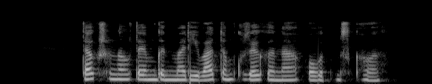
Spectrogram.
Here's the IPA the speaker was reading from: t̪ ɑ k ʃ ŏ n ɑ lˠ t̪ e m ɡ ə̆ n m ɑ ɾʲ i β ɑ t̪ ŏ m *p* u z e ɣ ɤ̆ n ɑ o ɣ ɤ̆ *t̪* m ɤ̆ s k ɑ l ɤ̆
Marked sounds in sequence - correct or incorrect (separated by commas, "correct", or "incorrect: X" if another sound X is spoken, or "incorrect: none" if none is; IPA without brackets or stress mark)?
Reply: incorrect: k, correct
